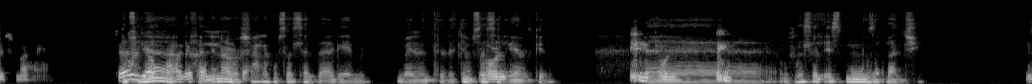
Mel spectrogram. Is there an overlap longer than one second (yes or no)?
yes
